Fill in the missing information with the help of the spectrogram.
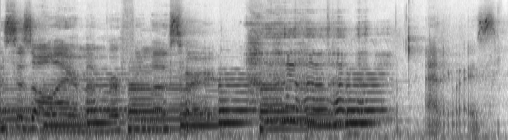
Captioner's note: laughs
